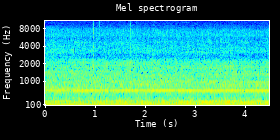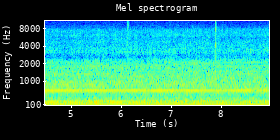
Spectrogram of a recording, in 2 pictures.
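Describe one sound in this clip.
Cockpit switches click now and then.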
